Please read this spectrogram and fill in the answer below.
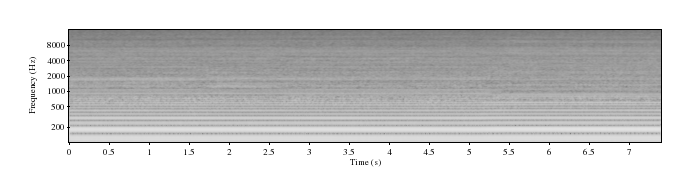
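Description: Generator running with a steady, machine-like hum made of several level tones. Its sound shifts slightly about five seconds in as the electrical load on it changes.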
